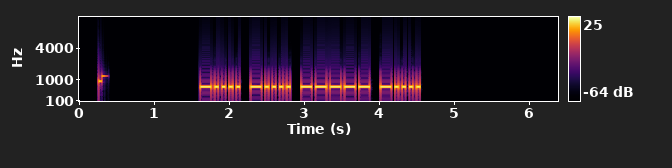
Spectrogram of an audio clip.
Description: Morse code, heard as a keyed tone, about 25 wpm, 700 Hz. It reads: 6606
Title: Numbers - 4-Digit 25wpm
